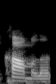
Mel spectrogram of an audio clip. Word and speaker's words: Kamala: But my mistake, it's actually Kamala, like Kamala, so it's Kamala Harris. And secondly, this is where I was talking about when I found out that people are disagreeing with Kamala.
